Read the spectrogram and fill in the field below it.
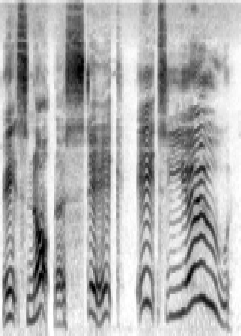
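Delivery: Mister Twit, grinning horribly. Acted. Husband blaming his wife, wicked grin. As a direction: savour each word wickedly. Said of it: "said Mister Twit".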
